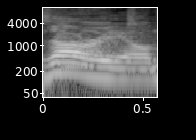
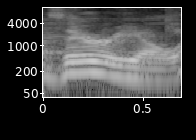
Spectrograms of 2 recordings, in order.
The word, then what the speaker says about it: Zariel: And yes, it is pronounced Zariel, not Zeriel.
